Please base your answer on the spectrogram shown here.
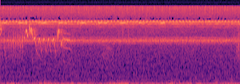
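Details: A House Wren (Troglodytes aedon) gives one quick, bubbly, chattering song phrase of falling notes lasting about a second, on a cerrado trail in Barba Azul Nature Reserve, Bolivia, late April at the end of the rainy season, over steady high insect trilling and low wind rumble.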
